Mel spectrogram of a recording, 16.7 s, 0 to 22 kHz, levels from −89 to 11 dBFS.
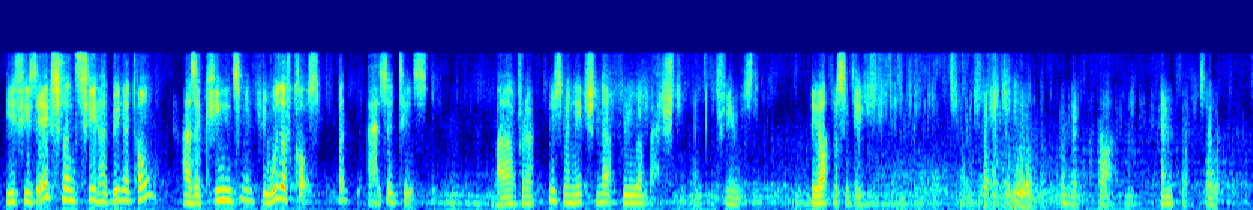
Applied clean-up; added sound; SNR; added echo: neural separator model SepFormer DNS4.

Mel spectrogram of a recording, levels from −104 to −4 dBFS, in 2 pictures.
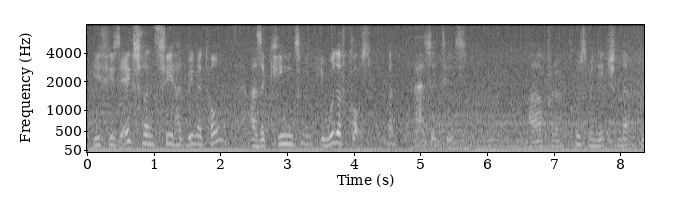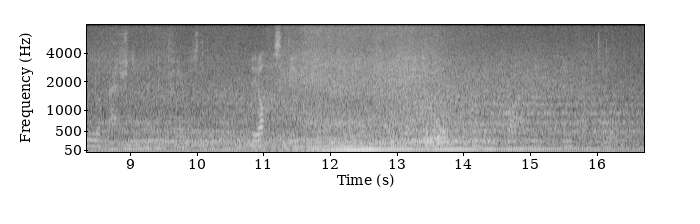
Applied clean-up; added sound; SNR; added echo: none; Rain; -4 dB; none.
